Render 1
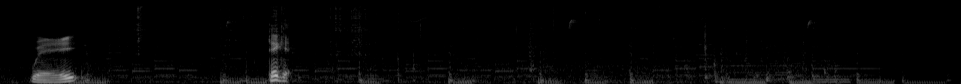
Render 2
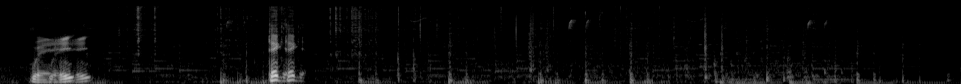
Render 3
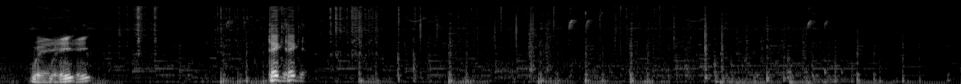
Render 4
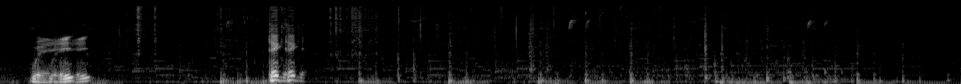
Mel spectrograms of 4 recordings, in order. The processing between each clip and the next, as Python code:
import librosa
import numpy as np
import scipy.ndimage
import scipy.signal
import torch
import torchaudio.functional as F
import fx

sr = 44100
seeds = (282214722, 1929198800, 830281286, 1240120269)

y1 = fx.dereverb_blind(x, sr, rt60_s=1.4)
y1 = fx.transient(y1, sr, attack_db=8, sustain_db=2)
y1 = y1 + 10.0 ** (-8.5 / 20.0) * np.pad(y1, (int(167 * sr / 1000.0), 0))[:len(y1)]
y1 = y1 * librosa.db_to_amplitude(3.5)
y2 = y1 + 0.49 * np.pad(y1, (int(7.0 * sr / 1000.0), 0))[:len(y1)]
y2 = y2 * librosa.db_to_amplitude(3.5)
y3 = fx.low_shelf(y2, sr, hz=250.0, db=10.0)
y3 = y3 * librosa.db_to_amplitude(-3.5)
